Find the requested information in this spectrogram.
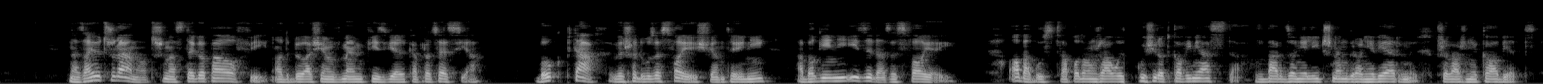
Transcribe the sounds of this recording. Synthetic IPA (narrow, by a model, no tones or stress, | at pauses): nazajutʂɾanɔtʂɘnast̪ɛɡɔpaɔfʲḭɔ̰d̪bɘwaɕɛ̃vmɛɱfʲizvjɛlkapɾɔt̪sɛsʲja̰ | bukpt̪axvɘʂɛd̪wzɛsfɔjḛjɕfʲjɔnt̪ɘɲi | abɔɡʲiɲiʔːzɘd̪azɛsfɔjḛj | ʔɔ̰babust̪fapɔd̪ɔ̃w̃ʐawɘkuɕɾɔt̪kɔvʲimjast̪a̰vbaɾd̪zɔɲɛlʲit͡ʂnɛmɡɾɔɲɛvʲjɛɾnɘ̰xpʂɛvaʐɲɛkɔbʲjɛ̰t̪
